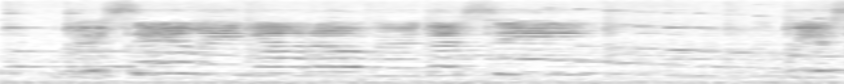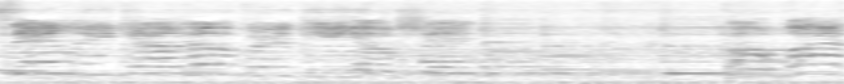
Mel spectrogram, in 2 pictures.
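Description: A children's song: young voices singing a melody together over an instrumental backing.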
